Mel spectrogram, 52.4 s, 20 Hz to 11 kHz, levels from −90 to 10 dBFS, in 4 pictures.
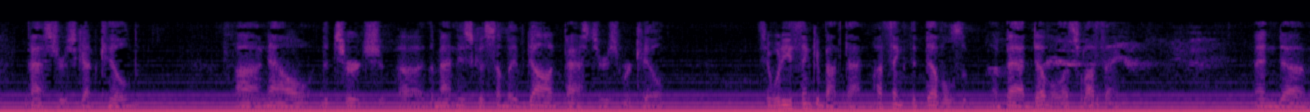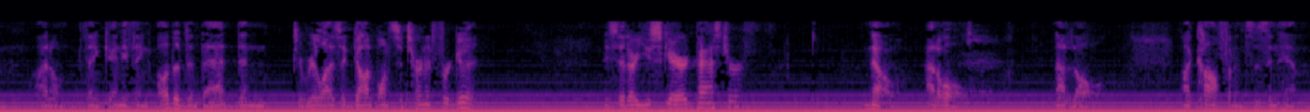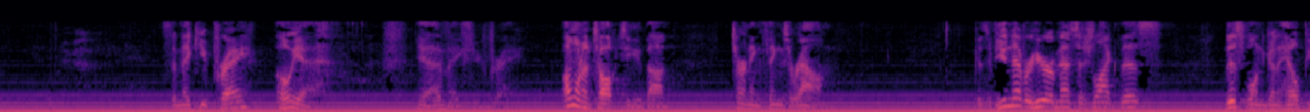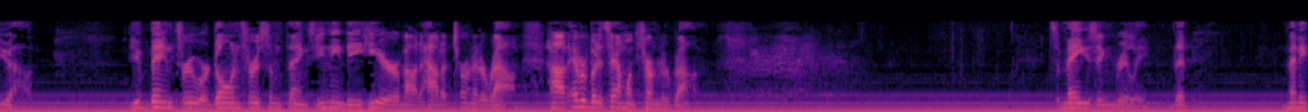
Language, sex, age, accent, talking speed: English, male, 40-59, American, 165 wpm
